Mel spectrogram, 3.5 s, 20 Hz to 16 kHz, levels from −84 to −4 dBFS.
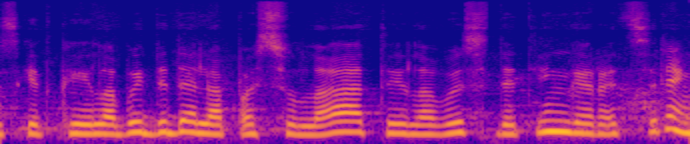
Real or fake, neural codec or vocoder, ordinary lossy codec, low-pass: real; none; Opus, 24 kbps; 14.4 kHz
